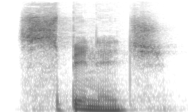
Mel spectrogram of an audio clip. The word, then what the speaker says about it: spinach: In English, spinach Again, the pronunciation not reflecting the spelling. Spinach. Pronunciation, spinach.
